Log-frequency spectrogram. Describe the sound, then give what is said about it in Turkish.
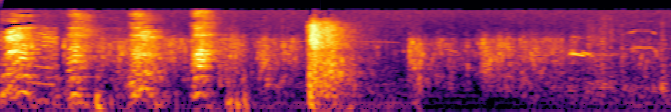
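A single sharp rifle shot, fired from among boats, cracks out abruptly after a stretch of shouting voices of men rowing, then fades into a steady wash of water and boat noise. “Bir tüfek sesiydi.”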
